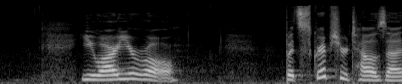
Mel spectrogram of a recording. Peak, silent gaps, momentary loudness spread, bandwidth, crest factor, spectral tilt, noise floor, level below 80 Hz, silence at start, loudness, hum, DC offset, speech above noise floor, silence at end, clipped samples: -4 dBFS; none; 11 LU; 16.5 kHz; 18 dB; -4 dB/octave; -50 dBFS; -52 dBFS; 0.55 s; -20 LUFS; none; under 0.1%; 30 dB; 0 s; under 0.1%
